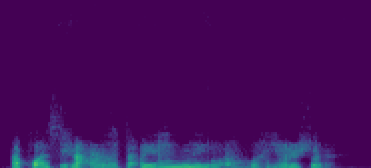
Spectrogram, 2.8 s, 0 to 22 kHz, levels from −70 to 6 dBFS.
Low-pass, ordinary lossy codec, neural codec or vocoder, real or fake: none; none; codec, 44.1 kHz, 0.9 kbps, DAC; fake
